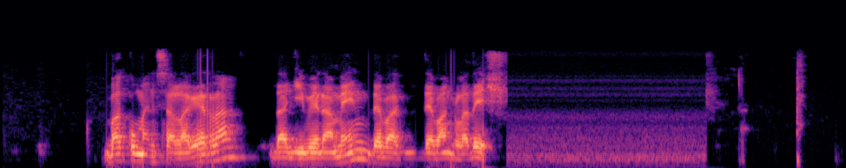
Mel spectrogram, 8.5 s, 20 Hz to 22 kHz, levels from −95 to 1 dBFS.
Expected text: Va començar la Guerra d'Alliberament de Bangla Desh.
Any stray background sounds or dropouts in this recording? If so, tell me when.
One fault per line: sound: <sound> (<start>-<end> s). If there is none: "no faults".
no faults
